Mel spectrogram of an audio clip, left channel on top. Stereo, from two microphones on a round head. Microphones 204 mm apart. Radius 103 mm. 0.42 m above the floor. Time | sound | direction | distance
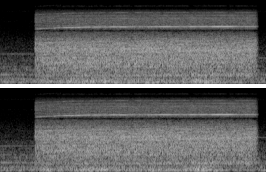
0.3 | sawing | 5° right (ahead or behind) | ?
